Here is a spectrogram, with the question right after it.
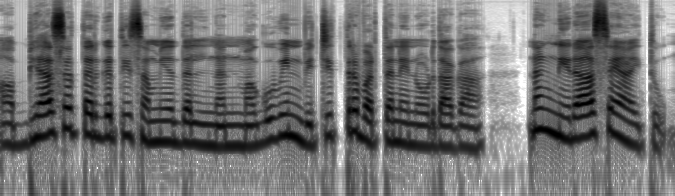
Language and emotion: Kannada, sad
